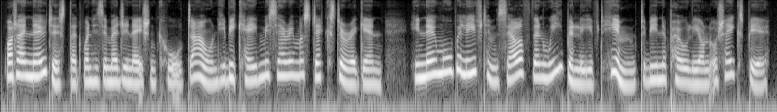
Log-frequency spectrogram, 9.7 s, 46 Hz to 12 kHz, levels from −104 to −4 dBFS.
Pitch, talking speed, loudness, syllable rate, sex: 235 Hz, 165 wpm, -18 LUFS, 5.7 syllables/s, female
